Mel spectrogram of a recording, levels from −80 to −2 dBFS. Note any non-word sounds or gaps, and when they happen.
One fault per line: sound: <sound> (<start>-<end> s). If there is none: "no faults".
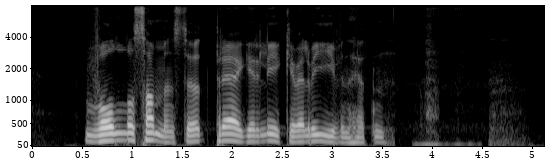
sound: squeak (3.8-4.5 s)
